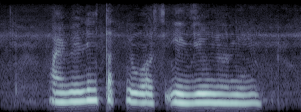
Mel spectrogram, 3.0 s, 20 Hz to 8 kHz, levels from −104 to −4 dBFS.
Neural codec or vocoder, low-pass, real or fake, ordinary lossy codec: codec, 16 kHz, 2 kbps, FreqCodec, larger model; 7.2 kHz; fake; none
